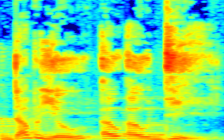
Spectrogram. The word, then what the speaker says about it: wood: Another realization is when letter W precedes double O, the double O is sounded O. For instance, the word WOOD has the preceding W, so the word is pronounced wood, wood.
